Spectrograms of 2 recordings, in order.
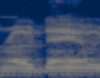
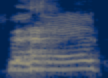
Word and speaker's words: Rodeo: If you've actually been on the gilded streets of what's known as Rodeo Drive. It's pronounced Rodeo, by the way.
